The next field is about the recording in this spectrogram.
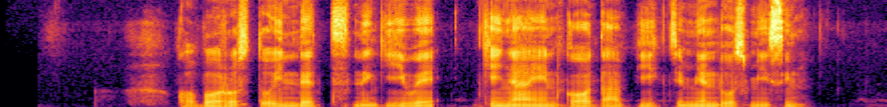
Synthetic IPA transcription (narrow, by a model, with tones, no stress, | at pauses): kɔ˨bɔ˨ɾo˨sto˨i˨nde˦t̚nɛ˨ki˦we˦ | kʰɪ˦ɲa˨ɪ˦nkɔ˦ta̰˨pi˦k̚t͡ʃḛ˨mje˦ndo˦smi˨si˦ŋ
